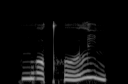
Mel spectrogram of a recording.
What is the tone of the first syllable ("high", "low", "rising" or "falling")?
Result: falling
